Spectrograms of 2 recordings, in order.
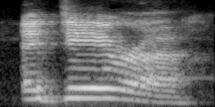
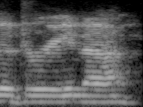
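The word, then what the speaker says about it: Adira: oh ad yeah I I got their name wrong I said I said Adrina but I I knew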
